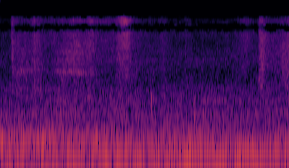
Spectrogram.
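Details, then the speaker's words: GE washer after replacing the seized tub, bearing and spider assembly (original complaint: loud drum banging): normal full-speed spin with a steady, even low rumble, no banging or grinding, no leaks. "Uh washer is spinning back at full speed again. Uh we made sure to test it for leaks. Nothing yet."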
